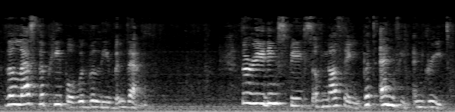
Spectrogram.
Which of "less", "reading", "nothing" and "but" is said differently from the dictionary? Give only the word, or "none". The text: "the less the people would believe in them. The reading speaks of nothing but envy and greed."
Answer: none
